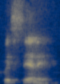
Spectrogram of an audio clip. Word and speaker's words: Kwesele: Ah, Kwesele.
